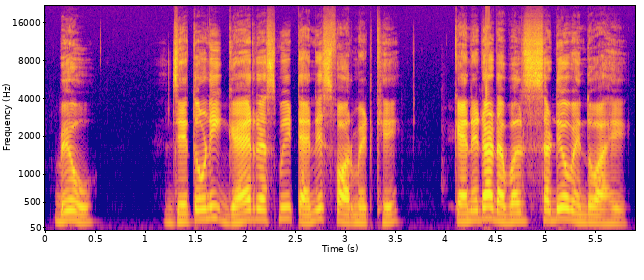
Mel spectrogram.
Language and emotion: Sindhi, neutral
